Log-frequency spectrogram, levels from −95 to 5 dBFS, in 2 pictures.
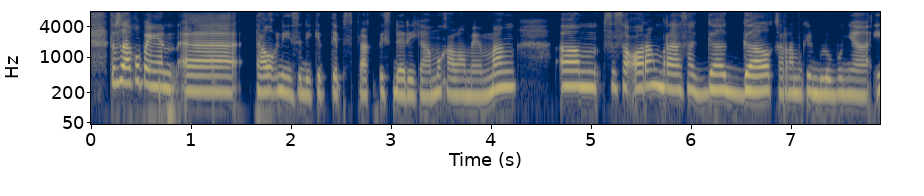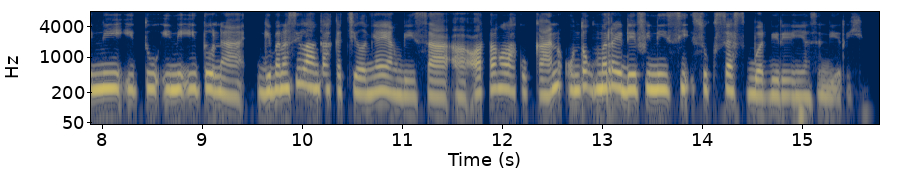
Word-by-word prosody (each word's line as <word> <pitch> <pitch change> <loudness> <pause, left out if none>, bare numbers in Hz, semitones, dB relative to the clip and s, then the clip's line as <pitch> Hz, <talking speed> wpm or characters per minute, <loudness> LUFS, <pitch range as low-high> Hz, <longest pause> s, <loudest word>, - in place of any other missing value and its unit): Terus 315 +1 -1
aku 320 +1 +8
pengen, 265 -7 +1
eee, 215 -1 +3 0.2
tahu 210 -1 +1
nih 205 - -2
sedikit 185 -2 -7
tips 200 - -8
praktis 195 +3 -7
dari 180 -2 -3
kamu 180 +3 -5
kalau 185 -2 -4
memang, 210 +10 0 0.5
mmm, 265 -2 +5
seseorang 255 +2 +1
merasa 235 -3 0
gagal 220 +1 +3
karena 200 0 -6
mungkin 200 0 -4
belum 190 -1 -2
punya 185 -1 -5
ini-itu, 240 0 +2
ini-itu, 235 +1 +2
nah, 180 -6 -3 0.2
gimana 220 +4 +2
sih 305 - -4
langkah 245 -4 +1
kecilnya 210 -2 -4
yang 185 -3 -5
bisa, 170 0 -2
eee 165 -1 -6 0.2
orang 240 +3 -1 0.2
lakukan 195 -1 -4
untuk 235 +1 -2
meredefinisi 235 -1 +3
sukses 230 -1 -4
buat 180 -2 -2
dirinya 170 -1 -7
sendiri? 80 - -13
220 Hz, 150 wpm, -25 LUFS, 185-240 Hz, 0.5 s, aku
